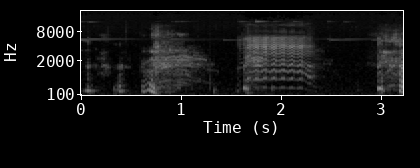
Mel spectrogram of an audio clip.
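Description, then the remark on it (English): A person does a goat impression, letting out several wavering, nasal bleats in quick succession, with one long quavering cry in the middle and a short one at the end, fairly loud. “Do you guys want a goat? Because I can make a goat.”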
